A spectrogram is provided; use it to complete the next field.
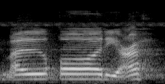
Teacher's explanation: القارعۃ ما القارعہ، یہاں عین کی آواز وسط حلق سے نکلے گی، اور یہاں پر قاف کو پر پڑھیں گے کیونکہ یہ نقطوں والا قاف ہے، اور را کے نیچے زیر ہے، اس کو باریک پڑھیں گے، القارعہ۔ اور اس گول تے کو جب وقف کرتے ہیں تو ہے میں یعنی ہا میں بدل دیتے ہیں، گول تا کو ہا میں بدل دیں گے، القارعہ۔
